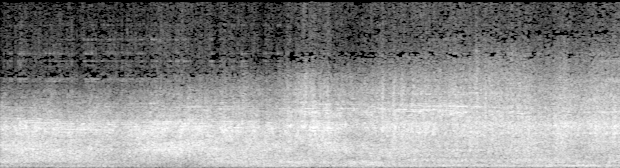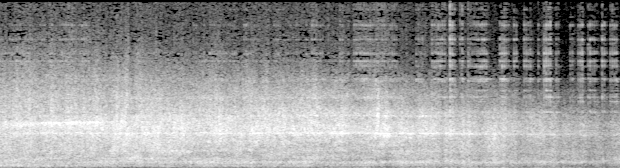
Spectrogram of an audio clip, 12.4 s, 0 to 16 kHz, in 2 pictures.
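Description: Boeing C-17 Globemaster III's four Pratt & Whitney F117 turbofans at approach power as the transport comes in to land: a loud, steady jet roar with a faint high whine through the middle, easing slightly near the end.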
